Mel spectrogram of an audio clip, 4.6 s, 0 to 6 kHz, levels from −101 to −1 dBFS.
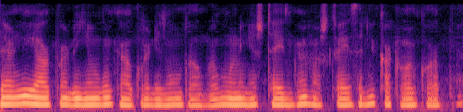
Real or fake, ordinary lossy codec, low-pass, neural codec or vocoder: fake; none; 5.4 kHz; codec, 24 kHz, 0.9 kbps, WavTokenizer, small release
